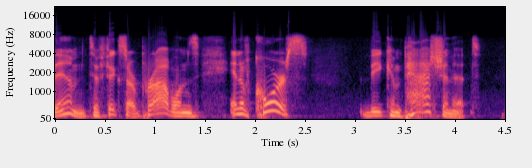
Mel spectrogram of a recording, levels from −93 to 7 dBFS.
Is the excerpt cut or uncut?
uncut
